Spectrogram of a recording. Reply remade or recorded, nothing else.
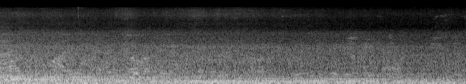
recorded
